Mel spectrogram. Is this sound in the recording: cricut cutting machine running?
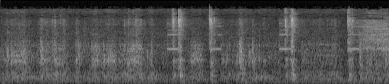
yes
